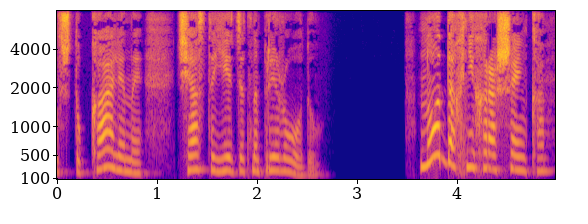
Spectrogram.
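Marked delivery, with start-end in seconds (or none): 3.6-4.9 high, brisk-spirited good wishes; cheery. A narrator's reading. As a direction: wish them well with put-on cheer. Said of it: "бодро пожелала я". (бодро, приподнятым тоном)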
